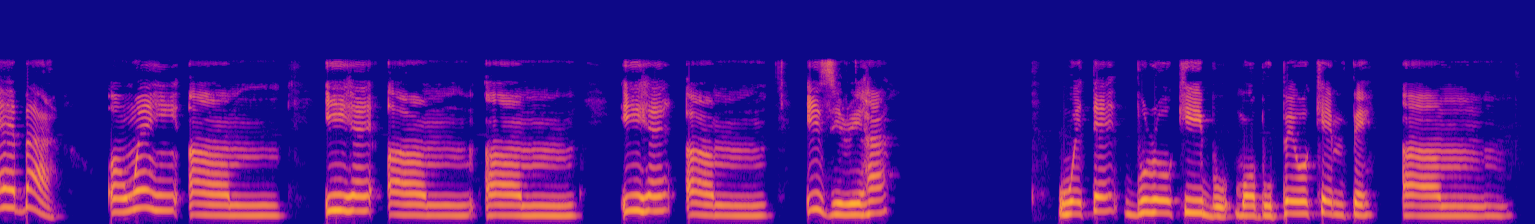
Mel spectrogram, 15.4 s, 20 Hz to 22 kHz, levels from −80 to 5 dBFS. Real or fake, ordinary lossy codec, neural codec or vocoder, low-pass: real; none; none; 7.2 kHz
